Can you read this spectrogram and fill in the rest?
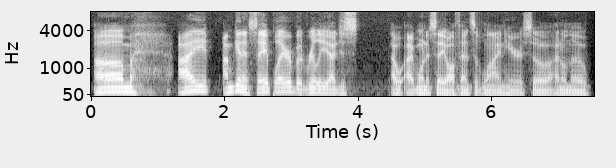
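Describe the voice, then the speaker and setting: Animated young man on a sports podcast. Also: fairly low pitch, measured pace, smooth, no echo, clean studio sound. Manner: animated, rambling with restarts. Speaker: podcast co-host. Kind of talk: casual sports chat.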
